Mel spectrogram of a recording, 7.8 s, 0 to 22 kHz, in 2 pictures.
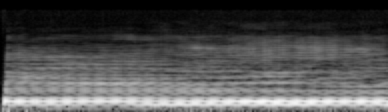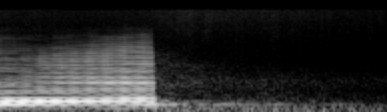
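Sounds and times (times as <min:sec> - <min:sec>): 
foghorn: 0:00.0 - 0:07.2.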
